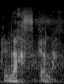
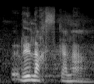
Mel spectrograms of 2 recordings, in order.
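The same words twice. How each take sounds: First: Soft whisper of "Relax ka lang"; hushed comfort in a whisper; whispered reassurance. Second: Said in the usual way. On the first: Shown as a demonstration.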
